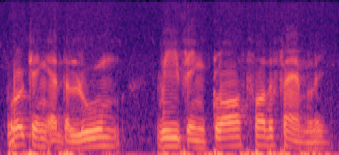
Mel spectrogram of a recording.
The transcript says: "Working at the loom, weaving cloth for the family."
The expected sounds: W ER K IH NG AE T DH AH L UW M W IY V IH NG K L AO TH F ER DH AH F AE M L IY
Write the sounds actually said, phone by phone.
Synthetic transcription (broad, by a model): W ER K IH NG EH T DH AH L UW M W IY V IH NG K L AO TH F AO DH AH F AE M L IY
